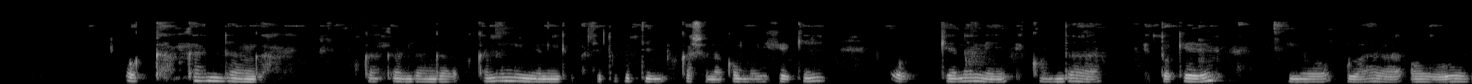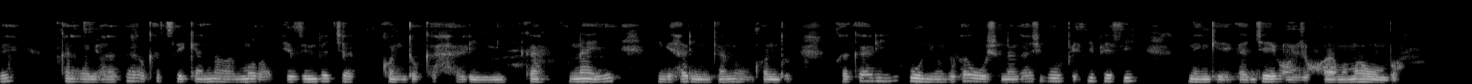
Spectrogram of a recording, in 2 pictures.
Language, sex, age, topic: Oshiwambo, male, 18-24, agriculture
